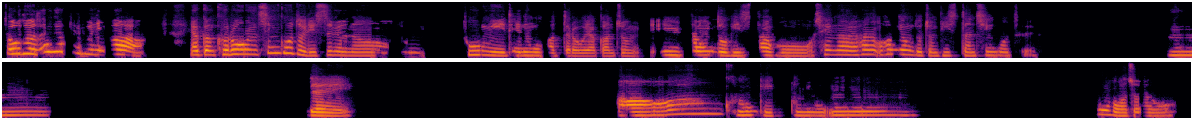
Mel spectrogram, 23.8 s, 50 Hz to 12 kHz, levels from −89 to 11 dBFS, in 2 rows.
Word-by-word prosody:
저도 310 0 +5
생각해 435 0 +2
보니까 280 +5 +4 0.5
약간 245 0 +5
그런 280 +1 +5
친구들 345 - 0
있으면은 205 -1 -4 0.3
좀 385 -2 -14 0.4
도움이 235 -5 +1
되는 210 0 -2
것 200 -1 -4
같더라고요. 180 -1 -4
약간 175 +1 -6
좀 180 -1 -9
이 - - -15
일정도 230 -1 +1
비슷하고 195 -2 -2
생활 255 -1 -1
환 275 - +1
환경도 265 -4 -1
좀 200 -2 -6
비슷한 200 0 -7
친구들. 210 +2 -8 1.4
음. 225 0 -4 2.6
네. 200 -1 +3 2.6
아, 265 +9 +3
그런 230 0 -2
게 200 -3 -5
있군요. 200 +1 -6
음. 225 0 -2 1.8
어, 265 -1 +1
맞아요. 195 -1 -3
225 Hz, 175 characters per minute, -19 LUFS, 205-260 Hz, 2.6 s, 저도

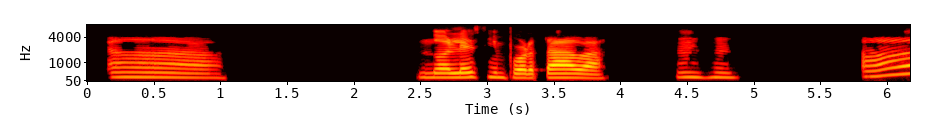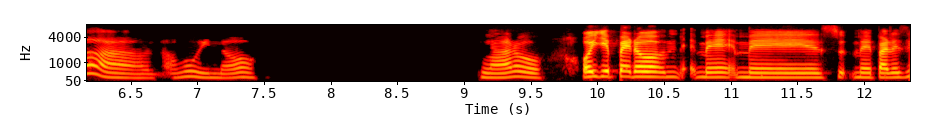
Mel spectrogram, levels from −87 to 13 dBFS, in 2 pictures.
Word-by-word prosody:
Ah. 240 -3 -7 1.5
No 230 -1 -2
les 235 +2 0
importaba. 215 -3 0 0.5
Ujú. 240 -2 -13 0.9
Ah, 280 - -3
n 205 - -22 0.2
uy, 260 -4 -9
no. 230 +3 -10 1.7
Claro. 235 0 -3 0.3
Oye, 280 +2 +7
pero 270 -2 +8
m 260 +1 -10
me 245 -1 0
me 230 -1 +1
su 230 - -9
me 240 -1 -2
parece 235 +2 +2
235 Hz, 85 wpm, -21 LUFS, 225-250 Hz, 1.7 s, pero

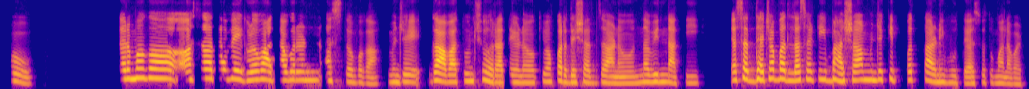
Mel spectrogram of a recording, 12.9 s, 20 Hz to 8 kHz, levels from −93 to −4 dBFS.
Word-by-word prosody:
हो. 180 -8 -4 1.1
तर 265 +1 +4
मग 295 +2 +3
अ, 280 -5 +5
असं 260 +3 -3
आता 280 0 +1
वेगळं 245 -2 +2
वातावरण 240 -1 +1 0.2
असतं 195 -3 -6
बघा. 175 -4 -5 0.2
म्हणजे 190 0 -4 0.2
गावातून 205 -1 +6
शहरात 195 -6 -2
येणं 180 -1 -4
किंवा 200 0 -5
परदेशात 185 -4 -1
जाणं, 165 -1 -2
नवीन 195 0 -2
नाती. 170 -1 -4 0.4
या 240 - +2
सध्याच्या 260 +1 +3
बदलासाठी 255 0 +1
भाषा 220 +3 +2
म्हणजे 245 0 -2
कितपत 255 -1 -6 0.2
कारणीभूत 190 -6 -1
आहे, 160 0 -2
असं 160 +3 -10
तुम्हाला 165 -2 -7
वाटतं? 145 -2 -11
215 Hz, 140 wpm, -22 LUFS, 180-245 Hz, 1.1 s, गावातून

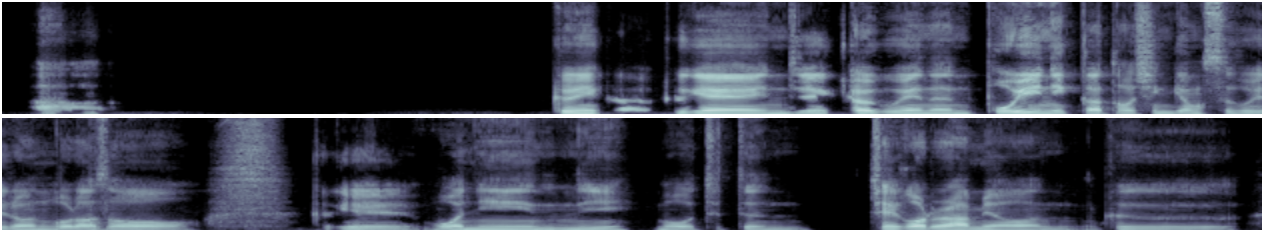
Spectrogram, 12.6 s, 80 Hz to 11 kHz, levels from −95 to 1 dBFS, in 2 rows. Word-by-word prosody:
아. 95 -1 -6 2.2
그러니까요. 110 -8 +2
그게 120 -2 +8
인제 105 0 +1
결국에는 115 -2 +2
보이니까 130 -1 +4
더 100 -1 -4
신경 135 +5 -3
쓰고 115 -2 -3
이러는 105 +2 -3
거라서 95 -2 -3 0.5
그게 100 -2 -5
원인이 120 +5 -3
뭐 105 -2 -7
어쨌든 95 -1 -10 0.3
제거를 115 +1 +2
하면 105 -8 -3
그 90 -4 -10
105 Hz, 210 characters per minute, -23 LUFS, 95-120 Hz, 2.2 s, 그게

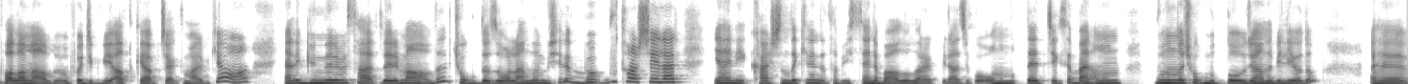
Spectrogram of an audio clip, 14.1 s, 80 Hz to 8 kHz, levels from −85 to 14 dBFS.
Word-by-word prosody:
falan 235 -1 +4
aldı. 200 0 -1
Ufacık 210 0 -2
bir 215 -1 0
atkı 210 +2 -3
yapacaktım 205 -1 -3
hâlbuki 195 - -4
ama, 335 -2 -2 0.3
yani, 225 0 +2
günlerimi, 245 +2 +5
saatlerimi 220 -1 +1
aldı. 230 - -1
Çok 230 -7 -3
da 220 -1 +3
zorlandığım 210 +2 +1
bir - - -4
şeydi. 220 - -5
Bu 260 +2 -2
bu 350 - -6
tarz 340 -3 0
şeyler, 310 -2 +1 0.3
yani, 230 -1 +1
karşındakinin 230 +1 -1
de 220 - -6
tabii, 210 -2 -9
isteğine 215 +1 -1
bağlı 200 +1 +1
olarak 185 -4 -3
birazcık, 190 0 -6
o 200 - -2
onu 210 0 +1
mutlu 205 +2 0
edecekse 220 +2 -2
ben 210 -1 +3
onun 230 +1 +1 0.3
bununla 245 0 +6
çok 240 -3 -2
mutlu 220 +2 +2
olacağını 215 -1 +3
biliyordum. 220 - 0 0.6
Eee, 220 -1 +1
220 Hz, 175 wpm, -21 LUFS, 205-240 Hz, 0.6 s, bununla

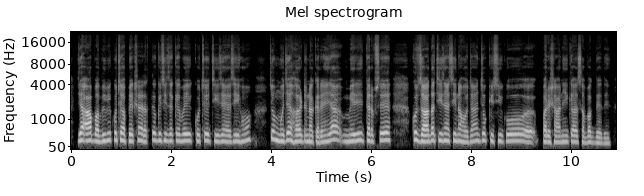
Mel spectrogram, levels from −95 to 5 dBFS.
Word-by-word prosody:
या 215 +1 +6
आप 200 0 +7
अभी 185 +1 +2
भी 215 +2 -1
कुछ 220 0 0
अपेक्षाएँ 200 0 +1
रखते 175 +4 -2
हो 210 - -1
किसी 205 0 -2
से 195 0 -2
कि 200 +1 -2
भई 200 +1 +2
कुछ 190 +1 -4
चीज़ें 185 -2 -1
ऐसी 180 +1 -2
हो 195 +6 -3 0.4
जो 250 -2 +1
मुझे 205 +1 +2
हर्ट 185 +1 +2
ना 180 -1 +1
करें 165 +1 -2
या 230 +2 +2
मेरी 190 +4 0
तरफ़ 195 -3 +1
से 215 +1 +3 0.4
कुछ 230 -1 +2
ज़्यादा 185 +2 +6
चीज़ें 205 +1 -1
ऐसी 200 +1 -1
ना 195 - 0
हो 170 -2 -1
जाएँ 185 +4 -4
जो 205 +2 -2
किसी 190 -1 -4
को 195 0 +3 0.2
अ, 165 -3 0
परेशानी 170 0 -2
का 175 0 -1
सबक 165 0 -4
दे 150 -1 -3
दें 140 0 -9
190 Hz, 225 wpm, -23 LUFS, 175-205 Hz, 0.4 s, आप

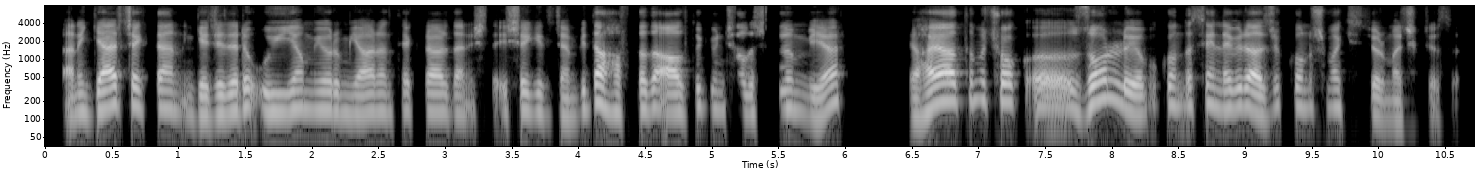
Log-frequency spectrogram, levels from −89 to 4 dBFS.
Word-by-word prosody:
hani, 130 -2 -2
gerçekten 155 -1 +3
geceleri 125 +6 0
uyuyamıyorum. 145 -1 -3
"Yarın 130 +1 0
tekrardan, 135 -1 -2
işte, - - -8
işe 140 - -2
gideceğim." 120 -3 -7
Bir 150 - -7
de - - +8
haftada 150 0 0
6 130 +4 +3
gün 150 -3 -12
çalıştığım 140 0 -7
bir 110 - -2
yer. 180 - +2 0.5
Ya, 110 +1 -2
hayatımı 200 +5 +6
çok, 195 -1 -1
ııı, - - +1
zorluyor. 165 - +2
Bu - - -20
konuda 175 -2 -5
seninle 165 -4 -2
birazcık 165 0 +3
konuşmak 160 -1 -6
istiyorum 110 -4 -7
açıkçası. 100 - -8
145 Hz, 160 wpm, -22 LUFS, 130-165 Hz, 0.5 s, de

